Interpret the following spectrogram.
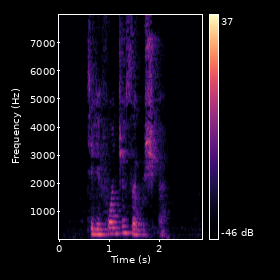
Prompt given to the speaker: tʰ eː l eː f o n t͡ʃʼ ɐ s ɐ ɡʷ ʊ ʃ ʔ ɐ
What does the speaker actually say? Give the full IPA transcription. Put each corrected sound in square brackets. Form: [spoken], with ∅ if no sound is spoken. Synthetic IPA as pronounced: tʰ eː l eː f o n t͡ʃʼ ɐ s ɐ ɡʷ ʊ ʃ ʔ ɐ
